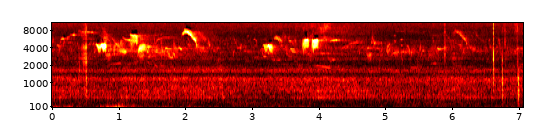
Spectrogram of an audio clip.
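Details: Common reed bunting at Lake Cerknica (Cerkniško jezero) on 15 May 2023 gives a few short, high, chirpy notes in loose, jerky phrases, against a steady hiss of wind and distant background noise.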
